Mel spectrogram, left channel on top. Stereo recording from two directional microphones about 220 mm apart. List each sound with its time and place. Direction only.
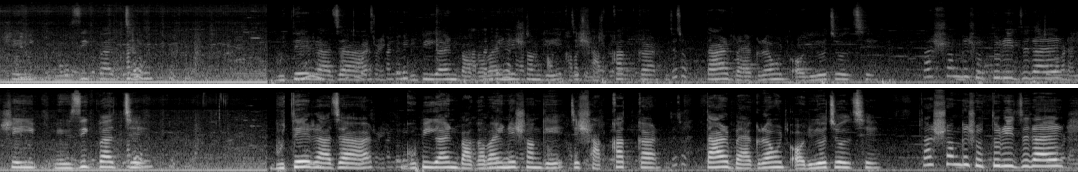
0.1 s a woman's voice: 50° right (ahead or behind)
2.9 s a woman's voice: 50° right (ahead or behind)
